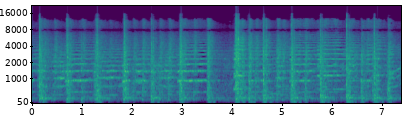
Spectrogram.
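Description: Marching drums beating a steady rhythm, about two strokes a second, under a wind instrument playing held notes: live procession music.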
